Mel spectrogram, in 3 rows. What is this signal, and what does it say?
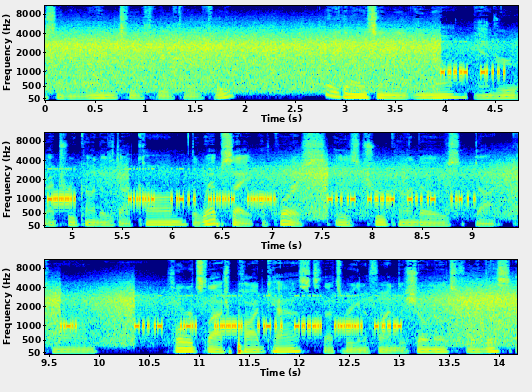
Hellschreiber (Feld-Hell, 122.5 baud), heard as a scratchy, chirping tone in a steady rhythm, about 1000 Hz, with radio static and speech in English. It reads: ALE OTOZ MAMY I MISTRZA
